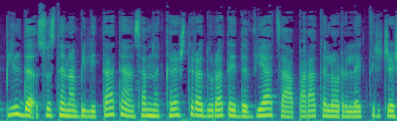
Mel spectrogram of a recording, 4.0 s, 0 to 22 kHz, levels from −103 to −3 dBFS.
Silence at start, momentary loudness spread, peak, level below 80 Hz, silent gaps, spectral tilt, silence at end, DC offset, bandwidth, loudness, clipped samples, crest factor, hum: 0 s; 4 LU; -4 dBFS; -50 dBFS; none; -6 dB/octave; 0 s; under 0.1%; 15 kHz; -21 LUFS; under 0.1%; 16 dB; none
